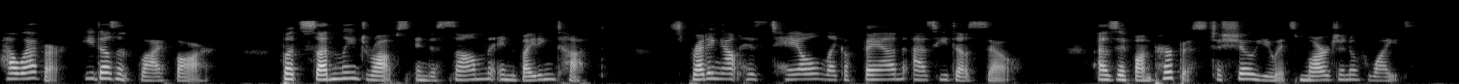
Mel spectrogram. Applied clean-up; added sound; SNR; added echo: none; none; none; none.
